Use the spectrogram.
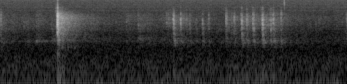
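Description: Fingers type on a computer keyboard to write a post, opening with one sharp clack and then a quick run of close key taps with short pauses between them.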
